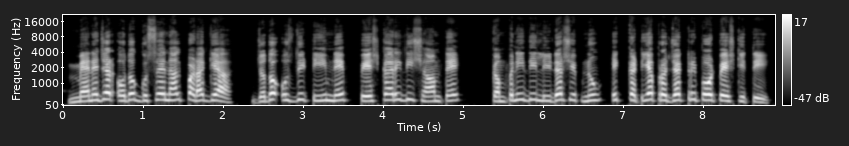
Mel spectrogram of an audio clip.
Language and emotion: Punjabi, angry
